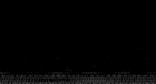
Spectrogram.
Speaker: Now you can hear the hum went away. That's the BE. That's that amplifier. That's just amp hum.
